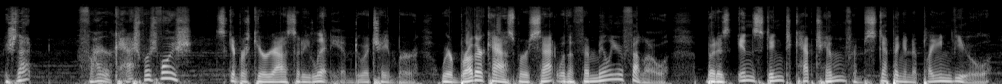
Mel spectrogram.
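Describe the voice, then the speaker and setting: A man serves as narrator of an audio drama, reading from a script. His tone is mellow and his pitch moves freely, with a very dry, close sound. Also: big pitch swings, fairly quick, no room sound.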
